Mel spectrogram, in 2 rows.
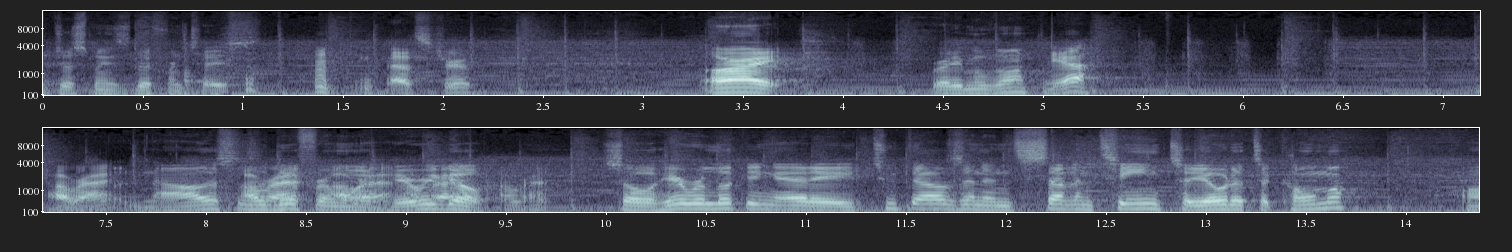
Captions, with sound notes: Just means different tastes. - (chuckling) That's true. - All right, ready to move on? - Yeah. All right, all right. - Now, this is a different one. Here we go. So, here we're looking at a 2017 Toyota Tacoma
